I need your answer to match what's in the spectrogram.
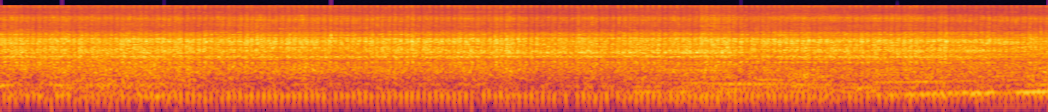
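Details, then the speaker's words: Yamaha Aerox scooter, noisy at the CVT case and primary pulley, reassembled while awaiting parts; a rough idle with a loose, uneven metallic rattle. Cam chain, tensioner, camshaft bearing and rocker arm were checked OK, so the noise is traced to the con rod and crankshaft bearing. "Nanti setelah dipasang bisa teman-teman dengarkan kronologi suaranya seperti apa, biar teman-teman jadi tolak ukur bahwa suara seperti ini itu berpusat dari setang piston dan bearing kruk as."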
